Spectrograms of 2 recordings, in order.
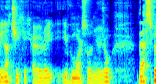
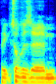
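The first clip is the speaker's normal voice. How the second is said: ordinary delivery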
